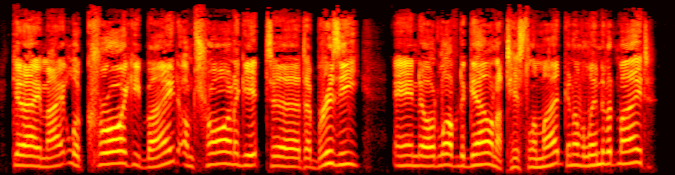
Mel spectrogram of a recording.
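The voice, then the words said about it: Put-on Australian accent. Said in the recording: “can you do it in an accent?”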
